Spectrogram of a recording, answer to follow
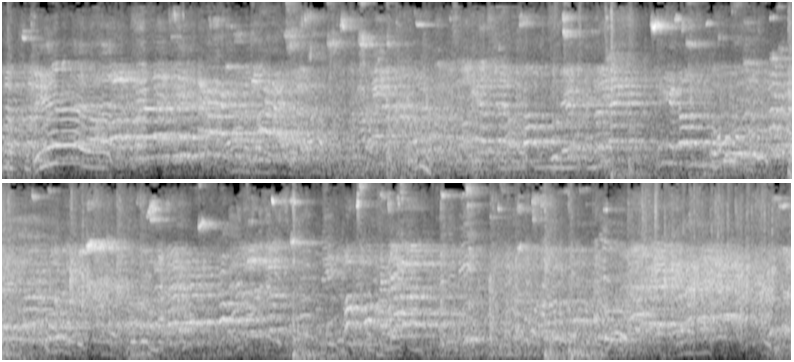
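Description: Futsal ball being kicked and bouncing on a wooden sports-hall floor, with players' shouts echoing through the hall.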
